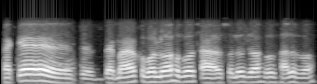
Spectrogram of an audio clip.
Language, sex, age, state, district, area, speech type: Assamese, male, 18-30, Assam, Lakhimpur, urban, conversation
